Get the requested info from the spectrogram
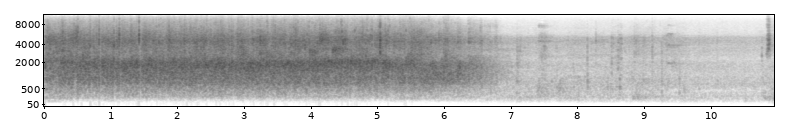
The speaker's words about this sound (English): So give a big round of applause for Tim and Greg.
